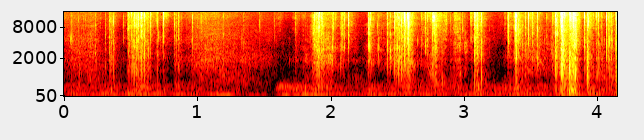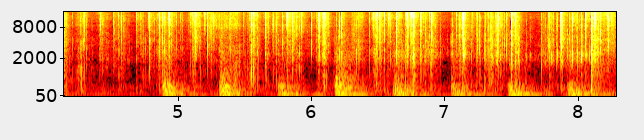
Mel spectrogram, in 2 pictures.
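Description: Sticker packaging being handled, with close crinkling and rustling of plastic and paper in irregular bursts, growing busier and louder in the second half.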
